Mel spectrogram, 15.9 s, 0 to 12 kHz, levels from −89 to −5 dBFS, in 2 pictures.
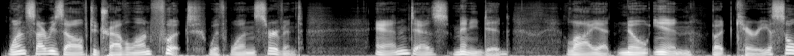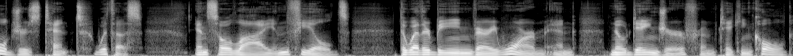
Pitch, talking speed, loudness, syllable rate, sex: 110 Hz, 160 wpm, -18 LUFS, 4.2 syllables/s, male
